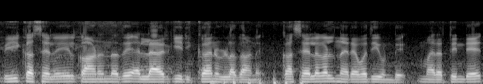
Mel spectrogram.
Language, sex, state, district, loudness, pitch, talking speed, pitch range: Malayalam, male, Kerala, Kasaragod, -15 LUFS, 125 Hz, 110 wpm, 120-130 Hz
